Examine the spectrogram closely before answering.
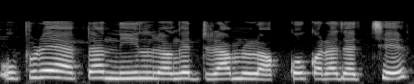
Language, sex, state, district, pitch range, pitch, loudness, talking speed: Bengali, female, West Bengal, Alipurduar, 255-285 Hz, 270 Hz, -12 LUFS, 115 wpm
